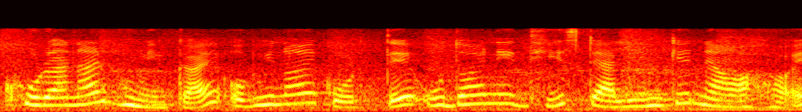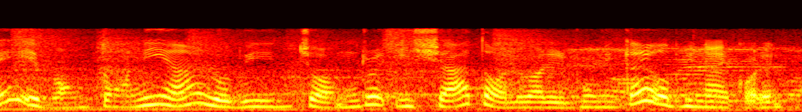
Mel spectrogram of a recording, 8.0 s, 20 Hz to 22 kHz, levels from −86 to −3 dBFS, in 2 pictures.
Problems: constant background noise, continuous background conversations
